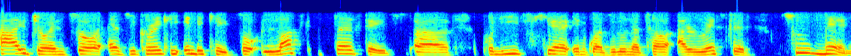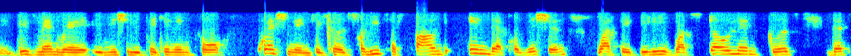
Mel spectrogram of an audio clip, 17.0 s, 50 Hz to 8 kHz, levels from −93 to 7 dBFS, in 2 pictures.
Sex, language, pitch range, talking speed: male, English, 135-175 Hz, 140 wpm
